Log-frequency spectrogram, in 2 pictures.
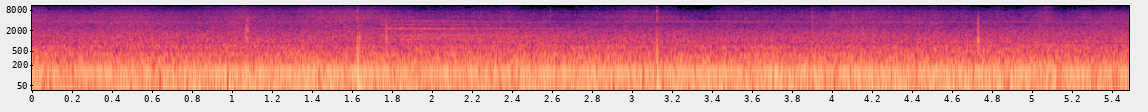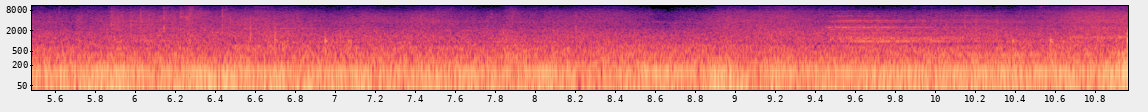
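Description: Steady low hum under faint background noise, with a few light clicks.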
